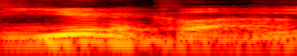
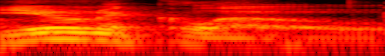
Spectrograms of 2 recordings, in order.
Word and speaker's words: Uniqlo: Apparently on the PA system, it's pronounced Uniqlo. – Uniqlo.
